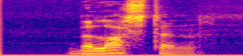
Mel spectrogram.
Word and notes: belasten: /bəˈlaːstə(n)/

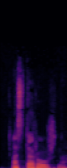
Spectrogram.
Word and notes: cautious: /ˈkɔːʃəs/

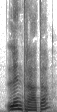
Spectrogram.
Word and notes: cue: /kjuː/

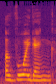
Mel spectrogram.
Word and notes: avoiding: American English

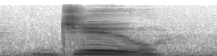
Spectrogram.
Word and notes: jew: /dʒuː/

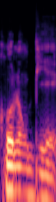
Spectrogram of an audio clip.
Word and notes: Colombiers: /kɔ.lɔ̃.bje/; Île-de-France

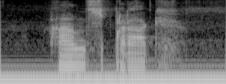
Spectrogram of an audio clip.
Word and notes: aanspraak: /ˈaːnˌspraːk/

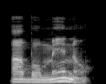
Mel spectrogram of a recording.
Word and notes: disgust: [dɪs.ˈgʌst]; /dɪs.ˈɡʌst/; /dɪsˈkʌst/

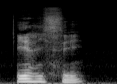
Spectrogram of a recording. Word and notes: hérissé: France; /e.ʁi.se/

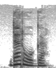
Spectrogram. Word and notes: trip: [ˈtrɪp]; /tɹɪp/

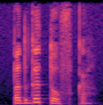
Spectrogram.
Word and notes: подготовка: /pədɡɐˈtofkə/; podgotovka

